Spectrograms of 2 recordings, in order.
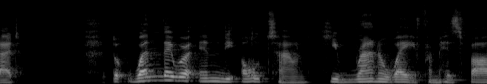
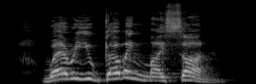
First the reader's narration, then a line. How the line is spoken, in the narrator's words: his father shouted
